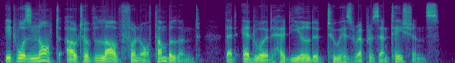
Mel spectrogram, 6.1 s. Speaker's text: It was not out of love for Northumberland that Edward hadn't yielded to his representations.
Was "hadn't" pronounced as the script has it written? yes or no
no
